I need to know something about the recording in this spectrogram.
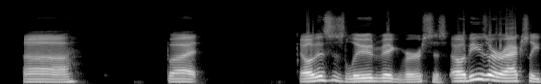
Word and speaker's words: Ludwig: just so uh uh well Ludwig is that's how you say it in German so it says Ludwig I guess you could say Ludwig also but I don't know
